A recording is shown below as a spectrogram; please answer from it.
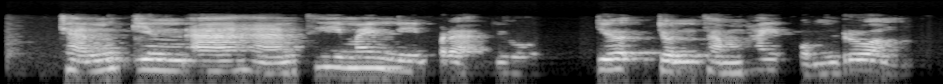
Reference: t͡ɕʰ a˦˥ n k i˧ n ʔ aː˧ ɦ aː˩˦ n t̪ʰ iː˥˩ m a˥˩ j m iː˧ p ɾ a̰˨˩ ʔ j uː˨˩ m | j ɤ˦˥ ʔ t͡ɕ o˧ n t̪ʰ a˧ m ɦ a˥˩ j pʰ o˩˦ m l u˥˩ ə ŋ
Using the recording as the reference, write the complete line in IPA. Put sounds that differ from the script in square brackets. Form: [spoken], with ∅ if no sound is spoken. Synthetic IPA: t͡ɕʰ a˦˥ n k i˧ n ʔ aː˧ ɦ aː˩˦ n t̪ʰ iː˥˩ m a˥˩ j m iː˧ p ɾ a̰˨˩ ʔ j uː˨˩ [∅] | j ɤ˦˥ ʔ t͡ɕ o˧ n t̪ʰ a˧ m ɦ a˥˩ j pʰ o˩˦ m [ɾ] u˥˩ ə ŋ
